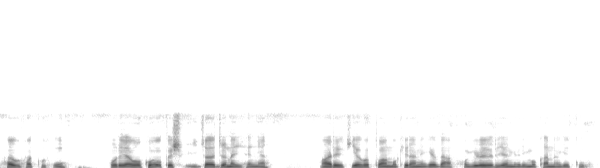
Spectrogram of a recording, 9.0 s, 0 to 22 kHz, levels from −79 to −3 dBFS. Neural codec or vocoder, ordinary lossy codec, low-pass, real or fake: codec, 16 kHz, 1 kbps, FunCodec, trained on Chinese and English, 50 frames a second; none; 7.2 kHz; fake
